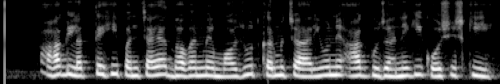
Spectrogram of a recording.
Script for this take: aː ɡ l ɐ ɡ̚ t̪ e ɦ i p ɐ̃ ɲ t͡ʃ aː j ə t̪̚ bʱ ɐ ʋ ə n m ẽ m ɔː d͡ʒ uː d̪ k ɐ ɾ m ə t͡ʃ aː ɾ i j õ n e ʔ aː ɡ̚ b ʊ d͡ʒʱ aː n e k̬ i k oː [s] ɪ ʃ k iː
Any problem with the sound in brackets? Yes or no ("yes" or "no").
yes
